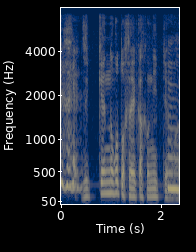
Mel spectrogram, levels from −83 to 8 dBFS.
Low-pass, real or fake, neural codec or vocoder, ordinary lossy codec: 7.2 kHz; real; none; none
